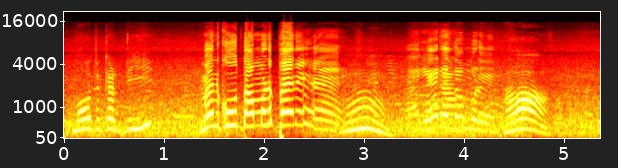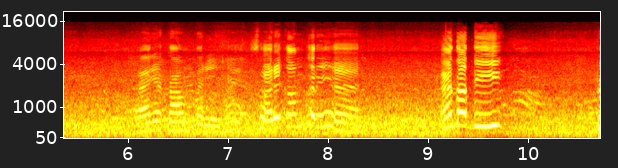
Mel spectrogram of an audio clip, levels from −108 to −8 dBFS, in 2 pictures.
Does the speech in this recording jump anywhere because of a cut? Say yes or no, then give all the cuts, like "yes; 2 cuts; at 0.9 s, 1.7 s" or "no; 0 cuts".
no; 0 cuts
